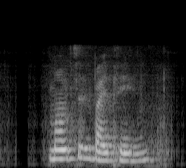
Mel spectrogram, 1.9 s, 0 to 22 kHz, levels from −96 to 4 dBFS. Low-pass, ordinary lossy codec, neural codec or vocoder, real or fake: 7.2 kHz; none; codec, 16 kHz, 4.8 kbps, FACodec; fake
